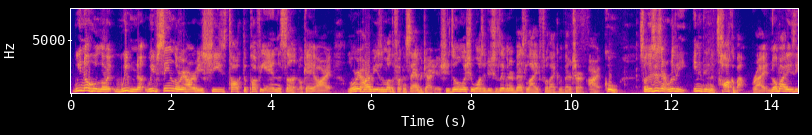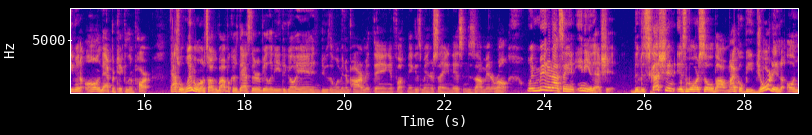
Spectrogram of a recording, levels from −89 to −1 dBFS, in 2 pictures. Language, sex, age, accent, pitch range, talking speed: English, male, 20-39, American, 150-210 Hz, 240 wpm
